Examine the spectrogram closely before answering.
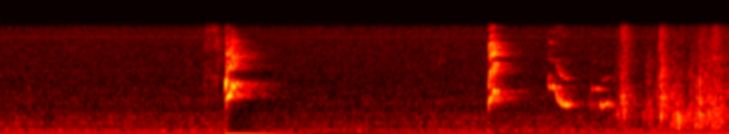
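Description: Yorkshire terrier barking: one sharp bark about two seconds in, then from about four seconds a quick run of yips and short barks, some of them falling in pitch.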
